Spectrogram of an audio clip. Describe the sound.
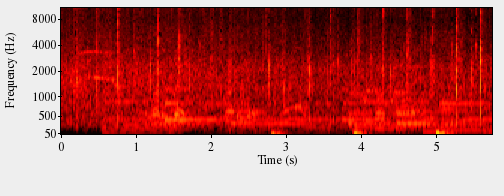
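An audience claps steadily, a dense crackle of overlapping hand claps over sustained keyboard-like tones, low thumps and voices mixed into the background.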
